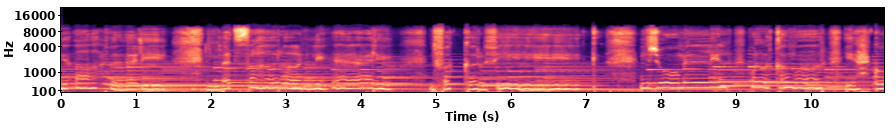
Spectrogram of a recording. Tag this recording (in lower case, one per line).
music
